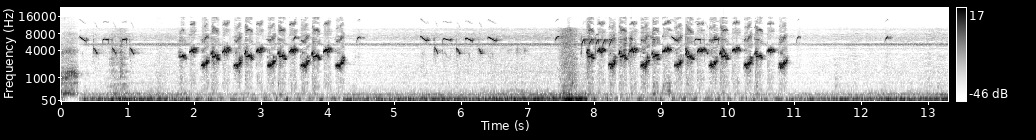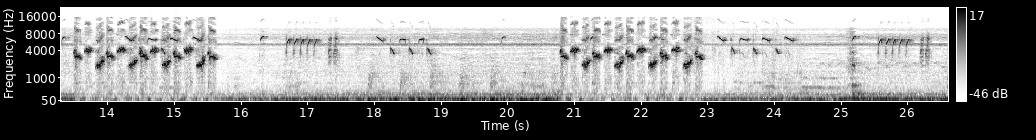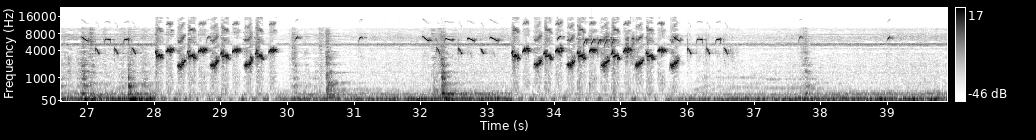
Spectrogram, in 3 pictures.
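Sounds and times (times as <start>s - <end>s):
songbird chirping: 0.0s - 30.3s, 31.0s - 37.9s
steady high-pitched tone: 33.4s - 36.0s.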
